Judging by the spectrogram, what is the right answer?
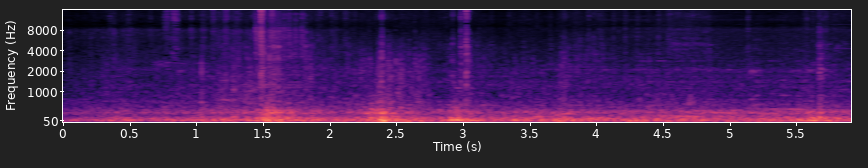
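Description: Car on the move heard from inside the cabin: a steady low rumble of engine and road noise, with a few short knocks.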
